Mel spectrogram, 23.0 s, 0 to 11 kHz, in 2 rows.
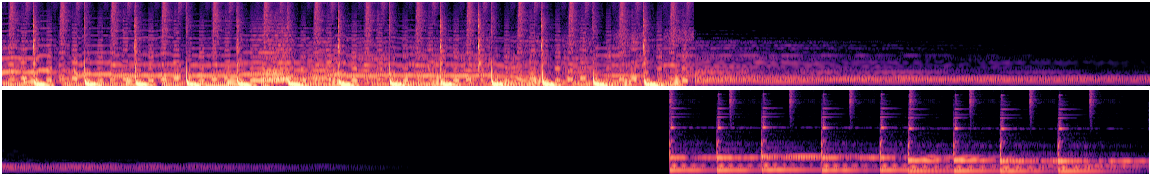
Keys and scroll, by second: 2.4 x, 3.3 ctrl+v, 4.9 g, 9.1 Tab, 21.3-22.9 typing.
